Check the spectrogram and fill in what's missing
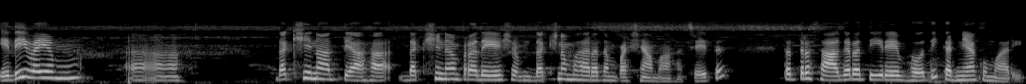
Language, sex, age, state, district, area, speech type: Sanskrit, female, 30-45, Telangana, Karimnagar, urban, spontaneous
